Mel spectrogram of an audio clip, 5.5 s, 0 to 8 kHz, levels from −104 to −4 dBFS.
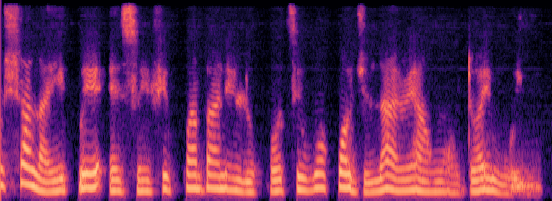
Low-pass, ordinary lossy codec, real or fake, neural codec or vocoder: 7.2 kHz; none; fake; vocoder, 22.05 kHz, 80 mel bands, HiFi-GAN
